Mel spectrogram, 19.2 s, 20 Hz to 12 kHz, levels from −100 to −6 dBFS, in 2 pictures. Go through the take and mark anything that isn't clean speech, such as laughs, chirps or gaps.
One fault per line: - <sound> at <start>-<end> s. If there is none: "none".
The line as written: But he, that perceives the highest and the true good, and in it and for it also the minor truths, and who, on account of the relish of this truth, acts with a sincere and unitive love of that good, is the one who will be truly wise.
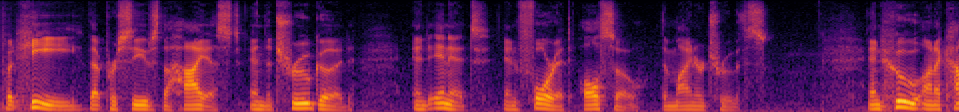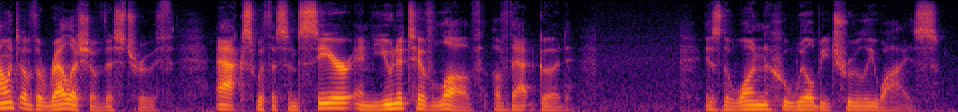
none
